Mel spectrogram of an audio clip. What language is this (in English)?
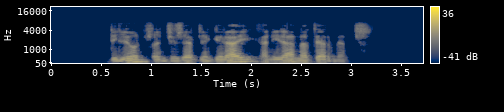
Catalan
